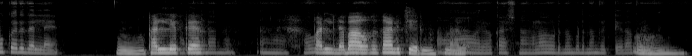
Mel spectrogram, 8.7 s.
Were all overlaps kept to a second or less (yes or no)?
yes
